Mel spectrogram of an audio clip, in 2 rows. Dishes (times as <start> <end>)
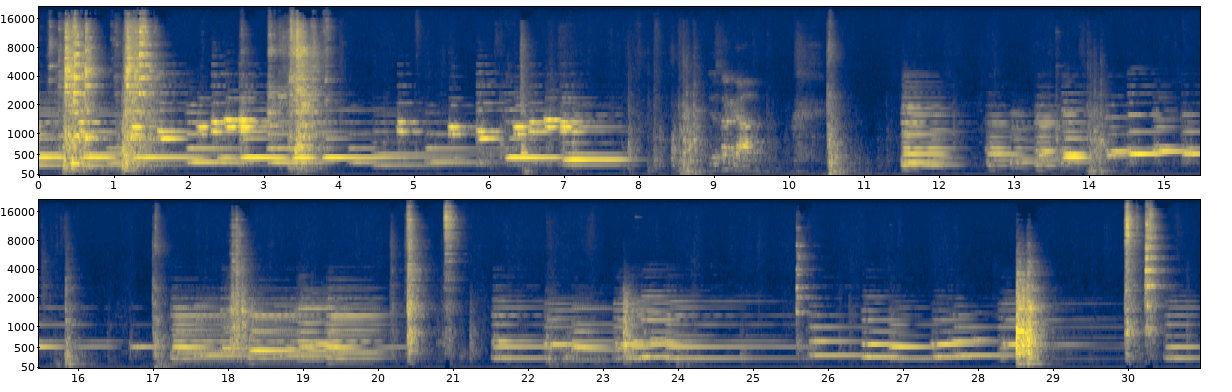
0.0 1.8, 2.7 4.1, 25.6 25.8, 30.0 30.6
